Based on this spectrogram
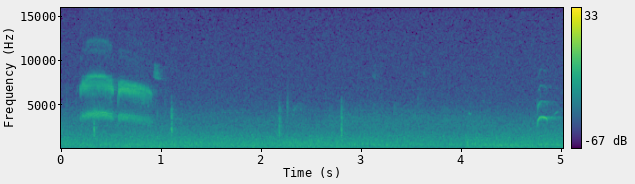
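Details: Daurian redstart: a thin, high whistled note near the start, a few soft ticks in the middle and another brief high whistle at the end, over constant broadband hiss.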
